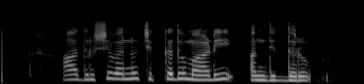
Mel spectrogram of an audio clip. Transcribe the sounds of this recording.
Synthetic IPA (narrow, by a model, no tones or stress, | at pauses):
aːd̪ɾuʂjɐʋɐnːut͡ʃikːɐd̪umaːɽiɐnd̪id̪ːɐɾu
